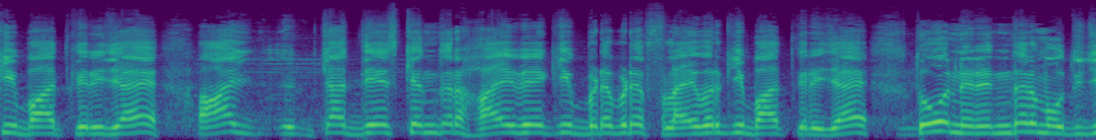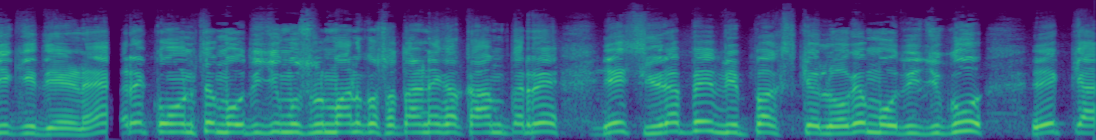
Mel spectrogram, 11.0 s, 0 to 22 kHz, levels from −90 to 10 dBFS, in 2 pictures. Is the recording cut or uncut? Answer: cut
